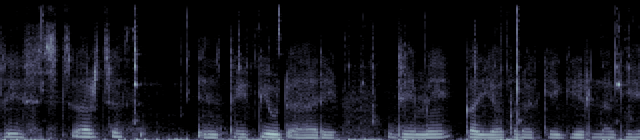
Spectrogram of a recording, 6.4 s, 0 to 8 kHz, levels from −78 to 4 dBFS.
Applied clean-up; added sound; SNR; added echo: neural mask model Resemble Enhance denoiser.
